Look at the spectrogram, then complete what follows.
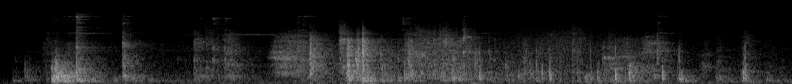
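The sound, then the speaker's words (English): A door handle rattles against a locked door with a few sharp clunks as someone tries it, then another door in a small room creaks and bumps open as a priest comes through, followed by scattered knocks and shuffling, with no one speaking. “tries one of them and finds it's locked. Through the other door, the padre appears.”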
